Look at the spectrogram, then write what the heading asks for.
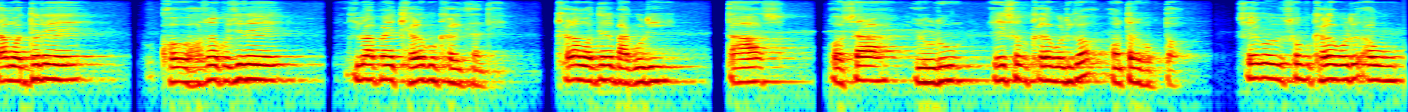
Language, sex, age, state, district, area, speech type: Odia, male, 60+, Odisha, Jajpur, rural, spontaneous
